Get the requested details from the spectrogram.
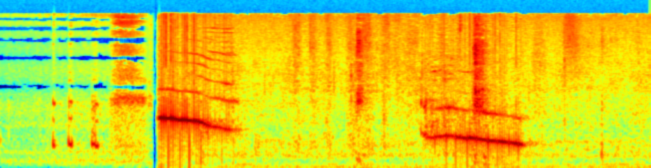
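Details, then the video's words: Puppy learning to howl gives two drawn-out tonal howls, each sliding gently downward in pitch, the second lower than the first, after a few short soft sounds and quiet background noise. "Puppies Learning to Howl"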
